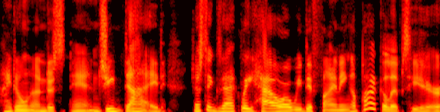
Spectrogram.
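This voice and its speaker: A man's put-on character voice, fairly high-pitched and fairly quick, with very wide pitch swings in a very clean recording with a silent background. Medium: read story. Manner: blunt, irreverent.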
